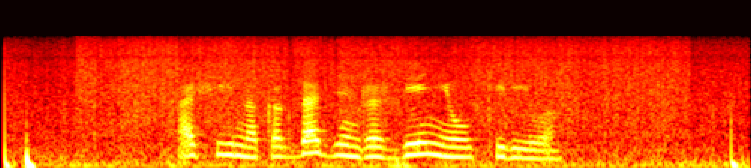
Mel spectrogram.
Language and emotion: Russian, neutral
